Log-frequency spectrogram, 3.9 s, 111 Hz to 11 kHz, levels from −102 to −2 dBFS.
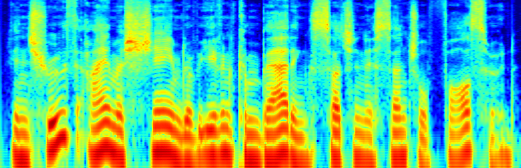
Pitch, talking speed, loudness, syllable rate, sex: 155 Hz, 185 wpm, -17 LUFS, 5.7 syllables/s, male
